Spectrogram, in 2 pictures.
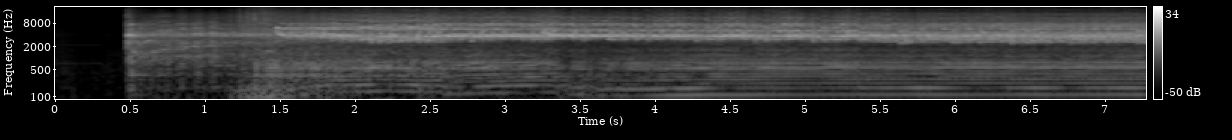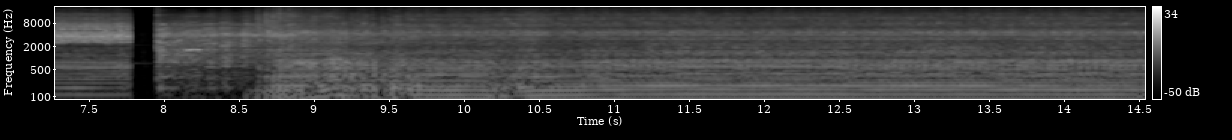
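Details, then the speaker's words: Rotary Corvette cold start, not yet warmed up: cranks and catches, slightly lumpy idle settling around 800 rpm; noise suspected from thrust bearing or clutch, not the engine. "a little bit pissy to start up but you it hasn't even warmed up yet she's perfectly idling out of whatever 800 rpm"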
